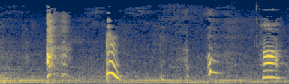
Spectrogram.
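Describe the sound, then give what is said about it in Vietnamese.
Voiced, throaty coughs as people take turns imitating a man's cough. A few short, loud bursts with a tonal vocal edge are spaced by brief pauses. “Ho đàn ông ho nè, nghe người ta ho nè.”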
